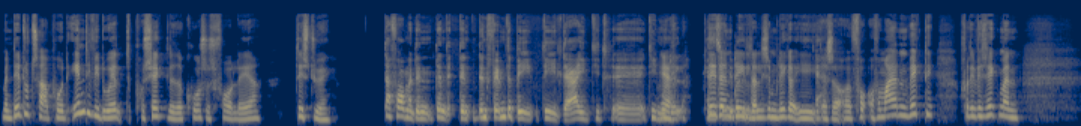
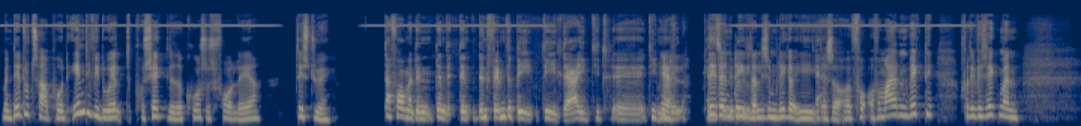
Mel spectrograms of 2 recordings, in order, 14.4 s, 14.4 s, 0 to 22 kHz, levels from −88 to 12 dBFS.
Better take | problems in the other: first | high-pitched whine; noticeable; until 3.5 s, from 5 to 7.5 s and from 9.5 to 13 s; 10.5 kHz, 10 dB below the speech

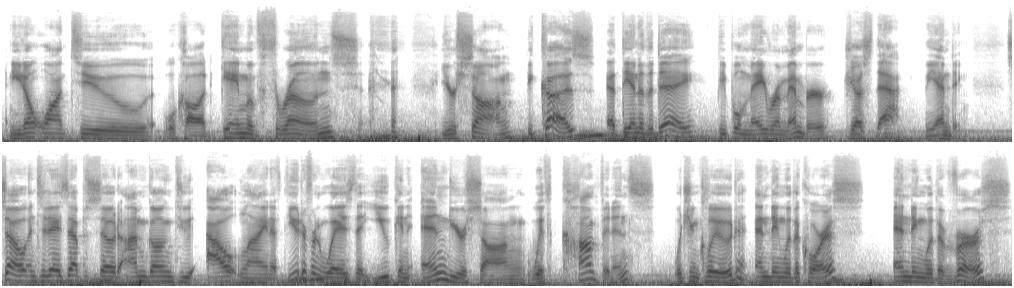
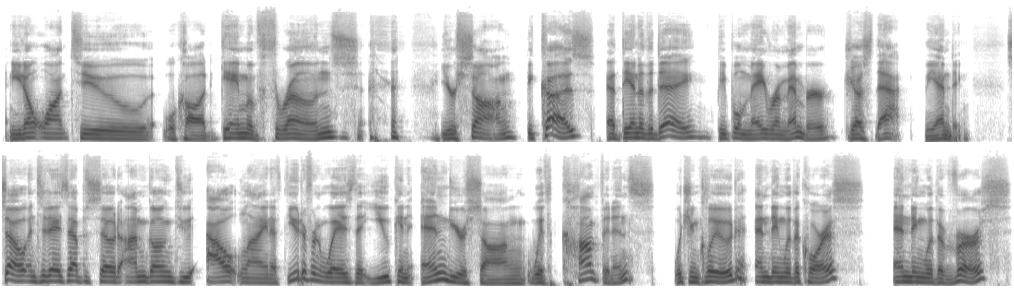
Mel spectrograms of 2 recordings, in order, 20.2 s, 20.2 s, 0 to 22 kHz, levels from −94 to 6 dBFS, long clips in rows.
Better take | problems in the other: second | low rumble; noticeable; throughout; 15 dB below the speech

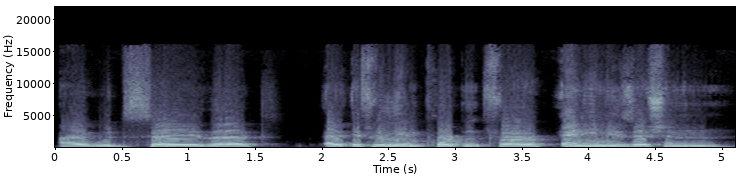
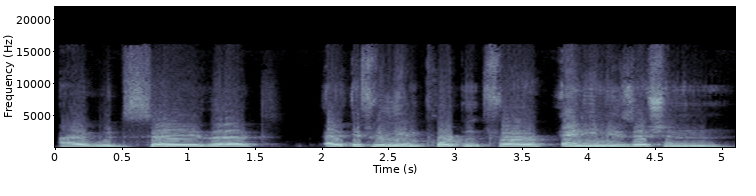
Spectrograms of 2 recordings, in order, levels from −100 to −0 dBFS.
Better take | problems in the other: neither | distortion; slight; 14% of the sound clipped; the same in both

